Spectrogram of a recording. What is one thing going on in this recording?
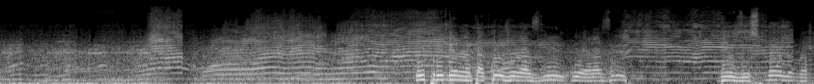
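A snowmobile engine revs and whines loudly, rising and falling in pitch as it races past.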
